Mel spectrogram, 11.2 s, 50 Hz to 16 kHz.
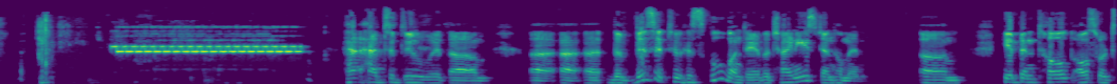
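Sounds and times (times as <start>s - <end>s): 
telephone ringing with a loud steady trilling tone: 1.2s - 3.2s
speech: 3.5s - 11.1s.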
